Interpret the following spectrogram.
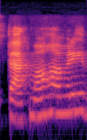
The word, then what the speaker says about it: Bekemohammadi: It's Bekemohammadi. The second E is silent. It's there to trick you, but really there's just too many letters in it.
